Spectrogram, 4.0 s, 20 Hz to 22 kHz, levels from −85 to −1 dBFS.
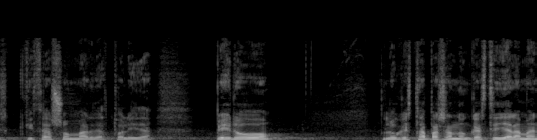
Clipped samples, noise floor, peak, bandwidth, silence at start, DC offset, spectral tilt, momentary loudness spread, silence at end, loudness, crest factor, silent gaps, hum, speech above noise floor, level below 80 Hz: under 0.1%; -62 dBFS; -16 dBFS; 16 kHz; 0 s; under 0.1%; -5.5 dB/octave; 17 LU; 0 s; -36 LUFS; 20 dB; none; none; 27 dB; -74 dBFS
